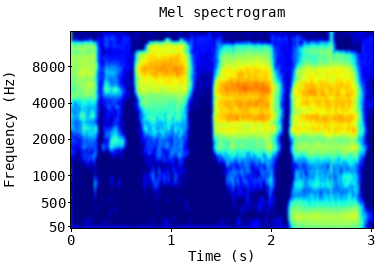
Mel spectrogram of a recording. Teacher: Fricatives comes from the word for friction. So you can hear audible friction coming from my mouth.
